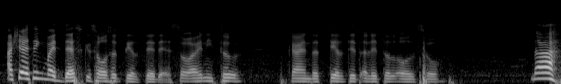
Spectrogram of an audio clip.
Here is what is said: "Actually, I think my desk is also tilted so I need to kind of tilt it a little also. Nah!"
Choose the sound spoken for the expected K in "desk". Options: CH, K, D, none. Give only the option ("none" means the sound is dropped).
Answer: K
